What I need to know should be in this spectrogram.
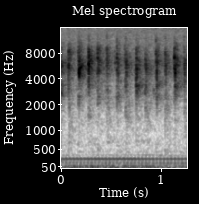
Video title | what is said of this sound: Layering Resin Techniques for beginners - Let's Resin | you just shake it until you hear that ball rolling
